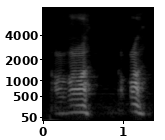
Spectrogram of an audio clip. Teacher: We constrict the throat. We make the opening small, but we don't completely close it, and then we open it to say the ayn.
